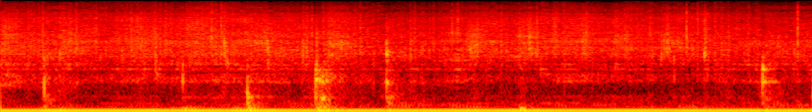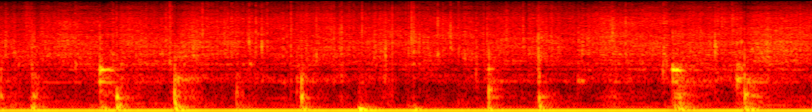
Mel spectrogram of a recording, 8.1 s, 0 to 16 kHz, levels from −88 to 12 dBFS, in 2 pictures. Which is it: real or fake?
fake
